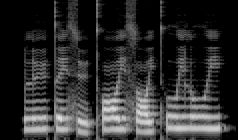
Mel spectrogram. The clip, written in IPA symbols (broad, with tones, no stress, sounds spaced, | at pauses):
l yː˧ t̪ e˧ j s yː˨˩ t̪ʰ ɔː˧ j s ɔː˨˧ j t̪ʰ uː˥ j l uː˥ j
